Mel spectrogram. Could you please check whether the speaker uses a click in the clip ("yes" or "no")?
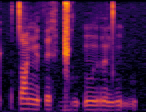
yes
